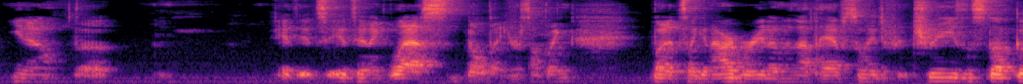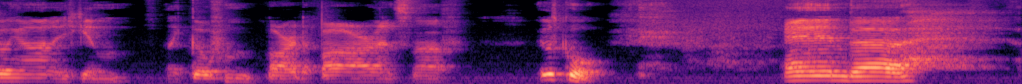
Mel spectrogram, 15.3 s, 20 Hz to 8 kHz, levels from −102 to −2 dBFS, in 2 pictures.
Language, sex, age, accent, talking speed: English, male, 20-39, American, 175 wpm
